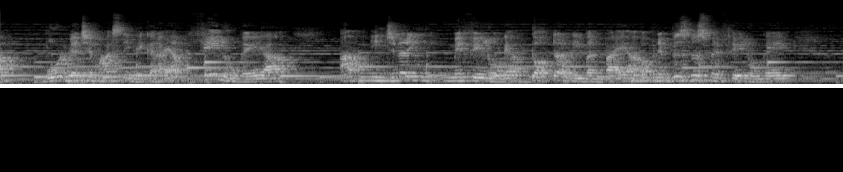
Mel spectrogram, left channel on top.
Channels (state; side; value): silent; right; 63 dB below the other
